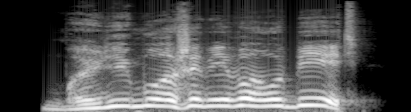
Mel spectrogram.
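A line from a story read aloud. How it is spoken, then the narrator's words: Rebel's shout. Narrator (Russian): закричал один из повстанцев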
